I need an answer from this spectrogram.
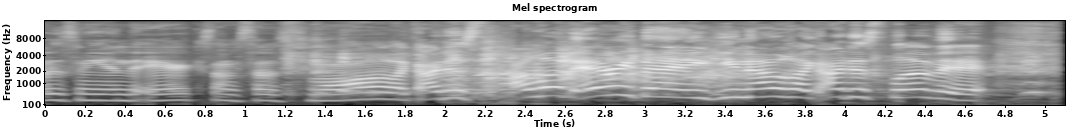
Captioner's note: audience laughing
